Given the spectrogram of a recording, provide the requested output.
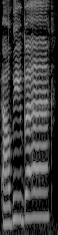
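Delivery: slow, drawn-out menacing promise; slow take. Acted. Killer signing off, slow drawn-out movie-villain line. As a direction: stretch it out slowly. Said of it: "movie line impression".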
